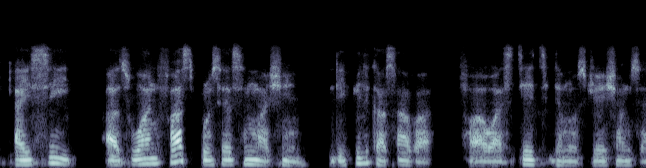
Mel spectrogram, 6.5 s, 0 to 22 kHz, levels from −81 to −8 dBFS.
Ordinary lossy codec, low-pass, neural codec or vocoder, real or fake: Opus, 16 kbps; 7.2 kHz; codec, 16 kHz, 8 kbps, FreqCodec, smaller model; fake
